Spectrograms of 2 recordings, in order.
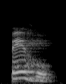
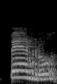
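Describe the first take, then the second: First: The r is replaced by a j sound. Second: The word has its normal r sound. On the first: The speaker calls it wrong. "sustituía la R por la J" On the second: The speaker calls it right. "En lugar de decir perro"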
